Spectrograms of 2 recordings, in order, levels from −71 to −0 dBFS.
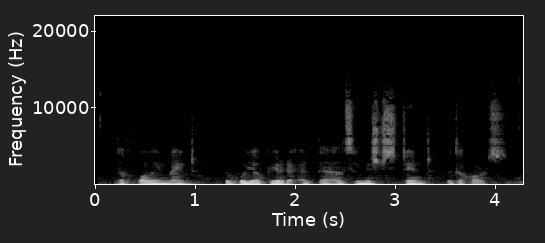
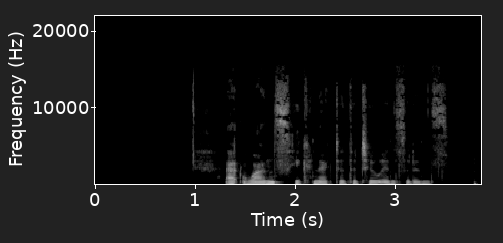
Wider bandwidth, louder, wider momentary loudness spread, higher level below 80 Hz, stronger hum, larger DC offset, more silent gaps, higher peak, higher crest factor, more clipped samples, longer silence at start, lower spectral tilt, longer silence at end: second, 11 kHz vs 16 kHz; first, -24 LUFS vs -33 LUFS; second, 13 LU vs 20 LU; first, -56 dBFS vs -76 dBFS; neither; neither; neither; first, -8 dBFS vs -12 dBFS; second, 16 dB vs 22 dB; neither; second, 0.2 s vs 0.95 s; first, -7 dB/octave vs -3.5 dB/octave; first, 0.2 s vs 0.05 s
